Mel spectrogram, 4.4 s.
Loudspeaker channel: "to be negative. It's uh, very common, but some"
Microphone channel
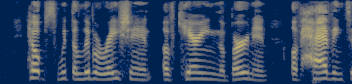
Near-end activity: present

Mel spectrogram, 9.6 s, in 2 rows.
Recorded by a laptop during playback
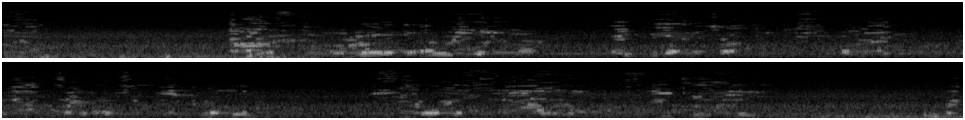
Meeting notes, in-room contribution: none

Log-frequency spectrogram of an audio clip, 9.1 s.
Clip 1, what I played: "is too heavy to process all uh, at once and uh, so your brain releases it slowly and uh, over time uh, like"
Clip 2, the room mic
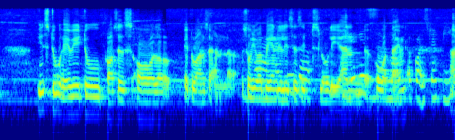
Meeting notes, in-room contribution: present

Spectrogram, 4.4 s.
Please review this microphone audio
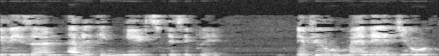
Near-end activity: none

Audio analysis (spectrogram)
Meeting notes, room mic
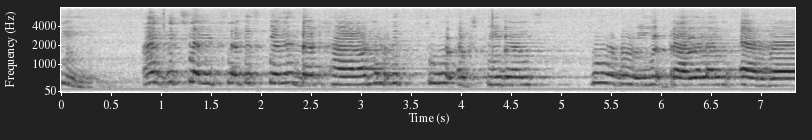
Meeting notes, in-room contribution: none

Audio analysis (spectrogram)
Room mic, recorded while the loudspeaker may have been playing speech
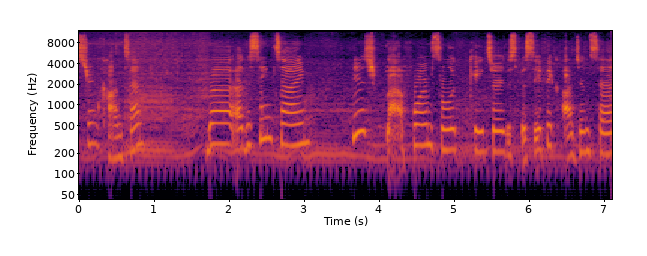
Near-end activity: none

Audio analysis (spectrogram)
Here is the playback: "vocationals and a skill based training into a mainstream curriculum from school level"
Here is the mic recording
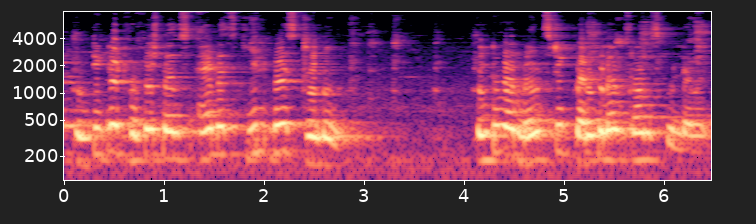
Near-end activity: none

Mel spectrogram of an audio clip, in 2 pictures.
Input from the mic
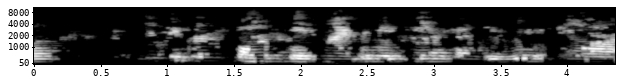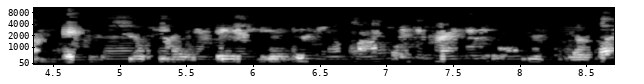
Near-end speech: none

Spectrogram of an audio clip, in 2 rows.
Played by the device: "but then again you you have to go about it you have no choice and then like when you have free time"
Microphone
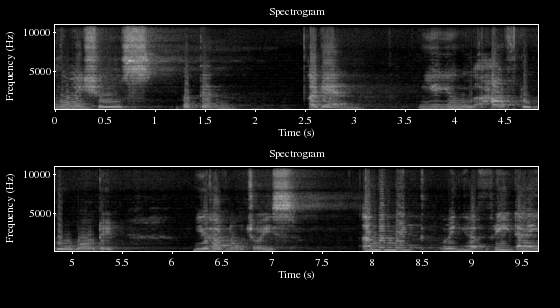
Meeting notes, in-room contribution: none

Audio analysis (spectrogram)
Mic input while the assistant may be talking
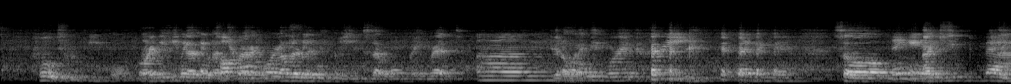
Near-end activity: none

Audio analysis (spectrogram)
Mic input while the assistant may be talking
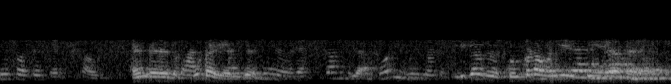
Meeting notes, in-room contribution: present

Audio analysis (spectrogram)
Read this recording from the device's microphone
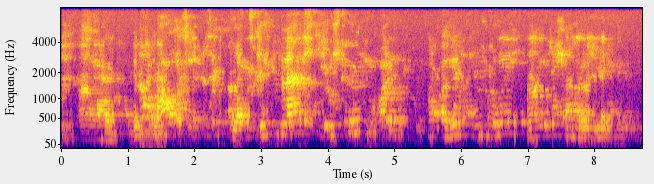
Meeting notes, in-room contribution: none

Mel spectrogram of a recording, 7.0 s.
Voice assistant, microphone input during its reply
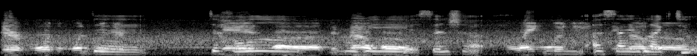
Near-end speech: present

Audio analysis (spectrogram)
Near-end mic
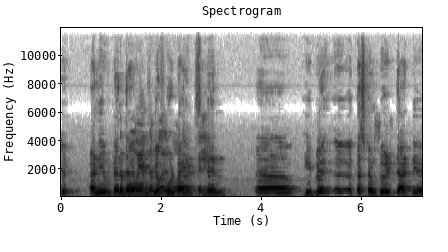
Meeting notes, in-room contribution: present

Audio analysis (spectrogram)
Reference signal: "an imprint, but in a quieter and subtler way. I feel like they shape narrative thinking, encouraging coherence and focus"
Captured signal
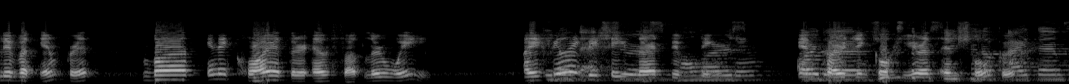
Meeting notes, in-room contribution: present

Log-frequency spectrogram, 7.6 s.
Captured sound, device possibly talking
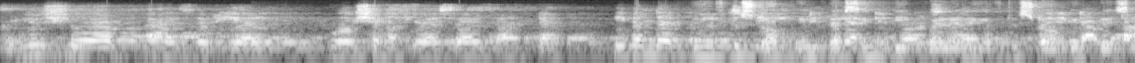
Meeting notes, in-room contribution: present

